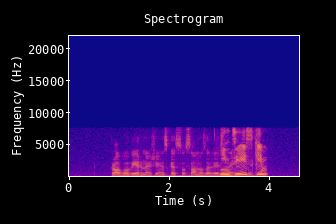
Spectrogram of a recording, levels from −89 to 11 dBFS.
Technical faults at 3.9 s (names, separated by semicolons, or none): none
